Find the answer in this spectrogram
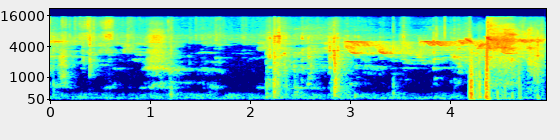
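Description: Birds calling in the background, with a few sharp clicks or taps, the loudest just after four seconds in.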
